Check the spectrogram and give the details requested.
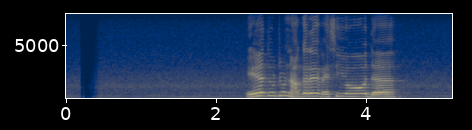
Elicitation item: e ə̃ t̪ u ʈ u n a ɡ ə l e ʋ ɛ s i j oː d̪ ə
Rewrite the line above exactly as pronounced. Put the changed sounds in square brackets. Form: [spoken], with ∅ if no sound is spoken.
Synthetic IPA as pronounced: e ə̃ [d̪] u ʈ u n a ɡ ə [ɾ] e ʋ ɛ s i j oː d̪ ə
